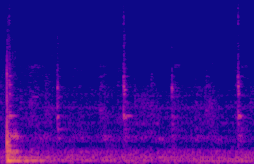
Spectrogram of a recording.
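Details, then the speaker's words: German box clock, movement just put back in its case, out of beat: sparse ticks in a quiet room, tick and tock unequal; to be set by gently pushing the crutch side to side. "it's out of beat."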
